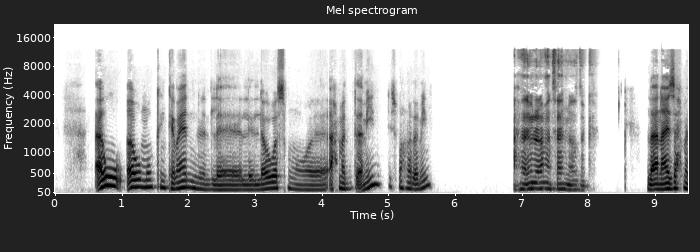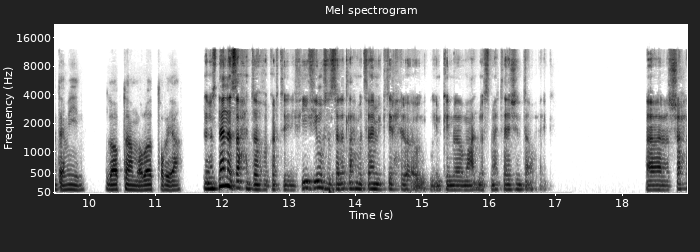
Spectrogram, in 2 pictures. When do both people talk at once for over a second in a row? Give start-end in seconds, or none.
none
